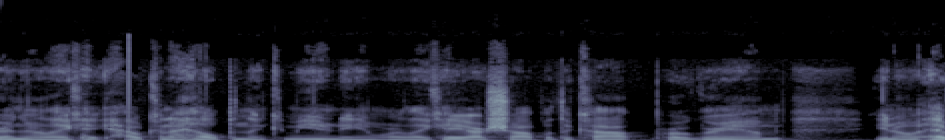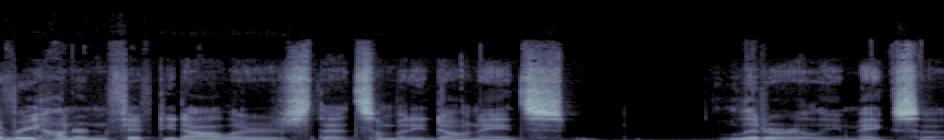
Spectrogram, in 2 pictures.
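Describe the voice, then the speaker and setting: Deep-voiced man, earnest and halting. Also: a little mellow. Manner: earnest, halting with restarts, laughs easily. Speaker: police department chief of staff, guest. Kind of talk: casual podcast interview.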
